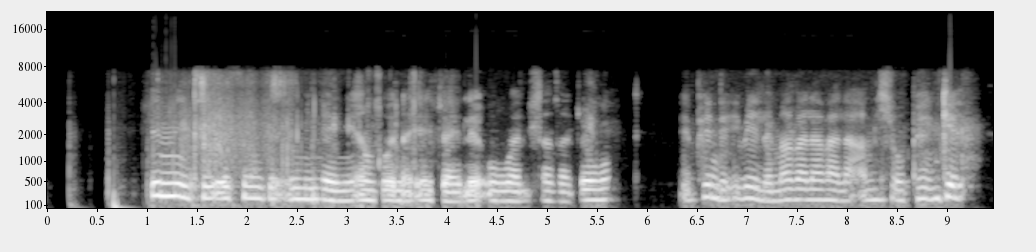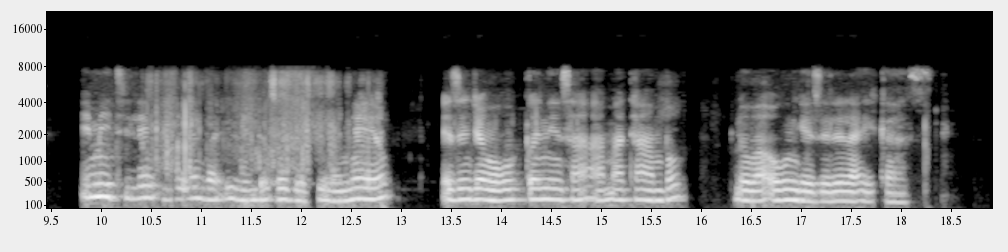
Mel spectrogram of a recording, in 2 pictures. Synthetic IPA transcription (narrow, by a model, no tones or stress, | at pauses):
imitʰiefintʼɛ̰ʔemineŋiɛŋkʰɔnaɛd̥ʒ̥ʱwajɛlɛ̰ʔuɣuβaliɬazat͡ʃʼɔɣɔ | ipʰindʱɛiβɛlɛmaβalaβala̰ʔa̰m̩ɬɔpʰɛŋkʼɛ | imitʰilɛizɛlɛŋaʔizintʼɔʔezesiwɔnɛjɔ | ḛzind͡ʒʱɛŋoɣuǃinisaamatʰambʱɔ | lɔβaʔoɣuŋɛzɛlɛlaiɡ̥ʱaːz̥i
